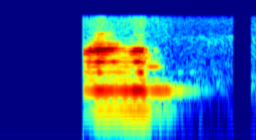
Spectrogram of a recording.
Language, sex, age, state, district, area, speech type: Hindi, male, 30-45, Uttar Pradesh, Lucknow, rural, conversation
